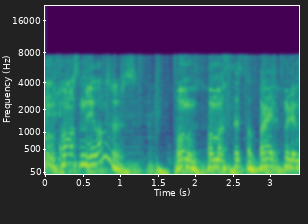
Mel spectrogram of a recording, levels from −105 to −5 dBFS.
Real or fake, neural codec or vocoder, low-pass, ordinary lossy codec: real; none; none; none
